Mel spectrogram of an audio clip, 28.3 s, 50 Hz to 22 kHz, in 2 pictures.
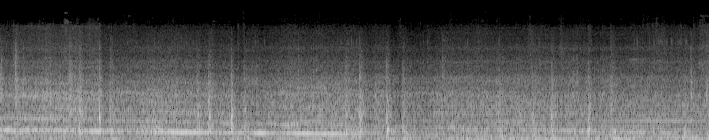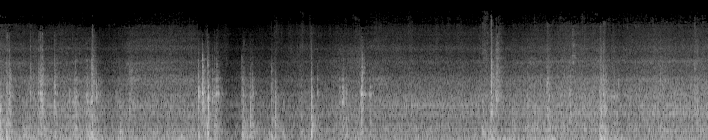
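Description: JR 201 series electric train heard from inside a motor car. The traction motors and thyristor chopper give a tone that falls steadily for about the first seven seconds as the train slows. The wheels then click over rail joints, with the train running on a little more quietly near the end.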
